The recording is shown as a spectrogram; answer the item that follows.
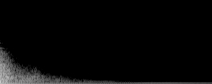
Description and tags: Shaman Hand Frame Drum 12
Shaman Hand Frame Drum
Studio Recording
Rode NT1000
AKG C1000s
Clock Audio C 009E-RF Boundary Microphone
Reaper DAW
shamanic, percussive, hand, shaman, percs, drums, percussion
